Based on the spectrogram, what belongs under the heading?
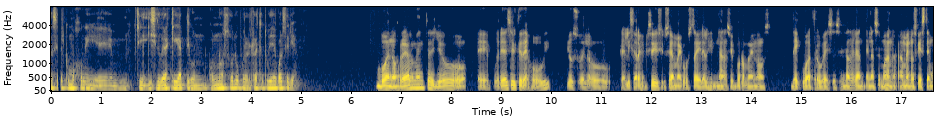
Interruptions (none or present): none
